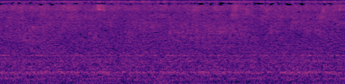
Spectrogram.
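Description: A steady buzzing hum, even in level throughout, like a small machine or electrical appliance running.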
